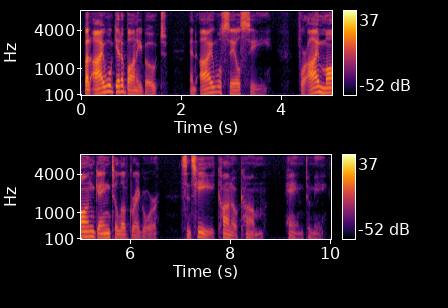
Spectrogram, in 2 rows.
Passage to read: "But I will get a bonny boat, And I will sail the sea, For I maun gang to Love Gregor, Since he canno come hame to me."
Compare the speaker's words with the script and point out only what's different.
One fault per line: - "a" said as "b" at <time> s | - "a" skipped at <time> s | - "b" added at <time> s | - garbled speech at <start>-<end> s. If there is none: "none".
- "the" skipped at 3.2 s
